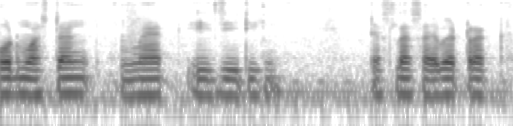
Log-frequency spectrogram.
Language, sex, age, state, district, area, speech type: Telugu, male, 18-30, Andhra Pradesh, N T Rama Rao, urban, spontaneous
